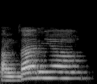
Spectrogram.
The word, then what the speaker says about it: Sanzania: So my name is Sanzania. The N is pronounced like a Y.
